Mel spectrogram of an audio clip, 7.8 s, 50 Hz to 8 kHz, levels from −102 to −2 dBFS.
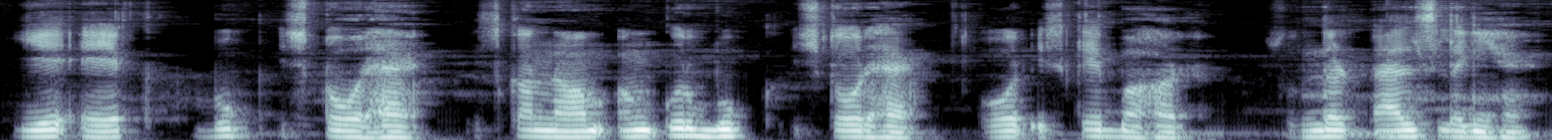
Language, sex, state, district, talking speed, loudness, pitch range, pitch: Hindi, male, Uttar Pradesh, Saharanpur, 140 wpm, -17 LUFS, 120-135 Hz, 130 Hz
